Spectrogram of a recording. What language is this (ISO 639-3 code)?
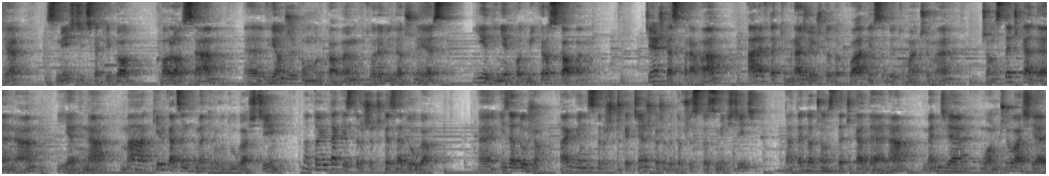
pol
